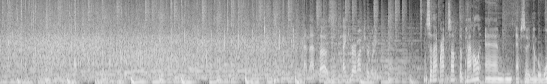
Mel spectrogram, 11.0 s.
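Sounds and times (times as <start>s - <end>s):
audience applause: 0.0s - 8.0s
speech: 6.2s - 7.8s, 8.6s - 10.9s.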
